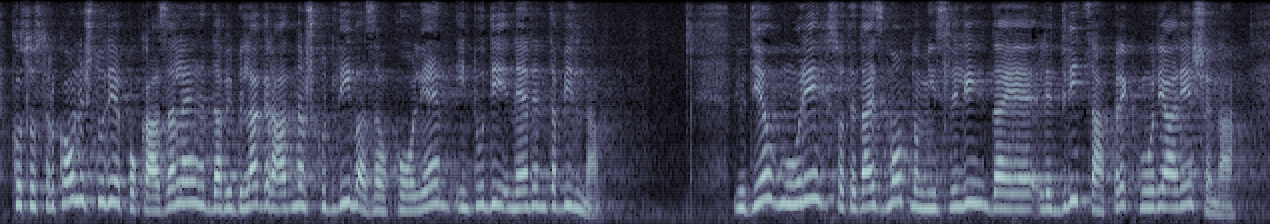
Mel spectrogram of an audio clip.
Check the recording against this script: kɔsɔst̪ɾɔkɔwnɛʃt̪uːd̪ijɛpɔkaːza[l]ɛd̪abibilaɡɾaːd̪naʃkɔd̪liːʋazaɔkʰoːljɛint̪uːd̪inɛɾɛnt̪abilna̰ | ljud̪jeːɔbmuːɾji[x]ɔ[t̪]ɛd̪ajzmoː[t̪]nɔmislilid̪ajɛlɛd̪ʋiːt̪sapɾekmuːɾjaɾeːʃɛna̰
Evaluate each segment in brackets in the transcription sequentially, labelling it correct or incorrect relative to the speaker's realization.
correct, incorrect, correct, correct

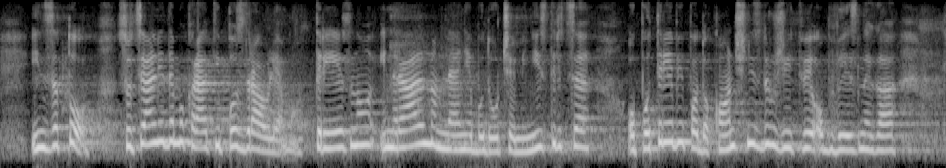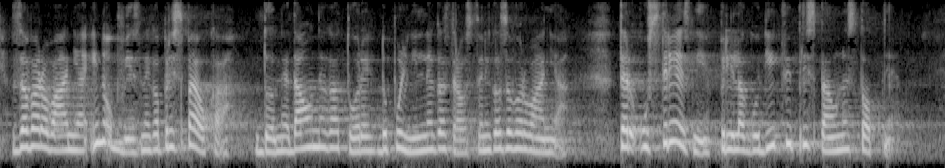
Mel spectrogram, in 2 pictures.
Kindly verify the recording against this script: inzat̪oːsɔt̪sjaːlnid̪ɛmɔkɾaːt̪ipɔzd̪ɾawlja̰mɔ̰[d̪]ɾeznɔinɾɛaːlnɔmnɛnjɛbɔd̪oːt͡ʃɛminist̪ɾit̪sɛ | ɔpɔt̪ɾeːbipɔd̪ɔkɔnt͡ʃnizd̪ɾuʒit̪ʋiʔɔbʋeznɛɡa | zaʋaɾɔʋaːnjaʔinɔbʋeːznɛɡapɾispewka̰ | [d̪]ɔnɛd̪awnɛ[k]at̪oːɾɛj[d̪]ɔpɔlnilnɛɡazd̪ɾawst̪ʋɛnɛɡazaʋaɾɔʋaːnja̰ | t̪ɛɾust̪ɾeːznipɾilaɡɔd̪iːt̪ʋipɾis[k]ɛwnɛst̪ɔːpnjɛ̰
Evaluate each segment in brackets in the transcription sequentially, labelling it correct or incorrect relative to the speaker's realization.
incorrect, correct, incorrect, correct, incorrect

